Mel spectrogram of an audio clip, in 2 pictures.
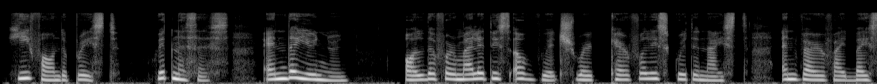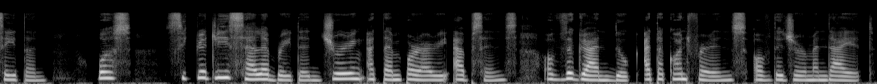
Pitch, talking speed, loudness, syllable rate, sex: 220 Hz, 125 wpm, -18 LUFS, 4.2 syllables/s, female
